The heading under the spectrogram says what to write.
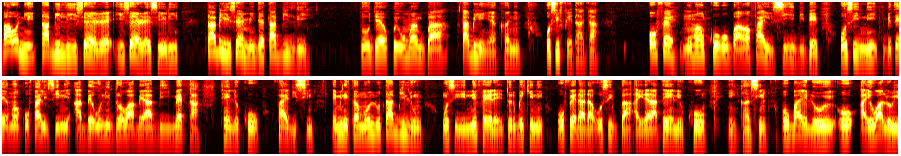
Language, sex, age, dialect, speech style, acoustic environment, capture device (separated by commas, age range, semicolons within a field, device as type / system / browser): Yoruba, male, 25-34, Nigeria - Ibadan, excited, nature, mobile / Linux / Chrome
